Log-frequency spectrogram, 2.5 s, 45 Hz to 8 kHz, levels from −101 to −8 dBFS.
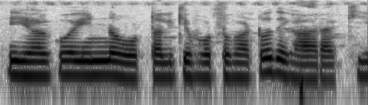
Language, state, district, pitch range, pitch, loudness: Haryanvi, Haryana, Rohtak, 180-200 Hz, 190 Hz, -14 LUFS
